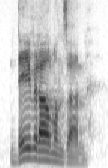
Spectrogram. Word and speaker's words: David Almanzan: David Almanzan.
